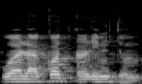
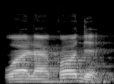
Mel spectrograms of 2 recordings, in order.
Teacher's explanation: ada dal sukun. Ini wajib dipantulkan ya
